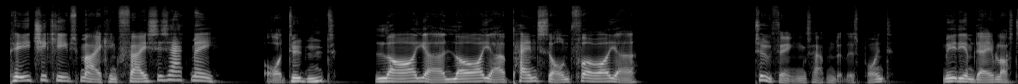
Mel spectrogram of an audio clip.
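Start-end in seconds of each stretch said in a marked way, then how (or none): 0.1-6.4 bickering like schoolkids; whiny kid voice; childish whining squabble. Acted.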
